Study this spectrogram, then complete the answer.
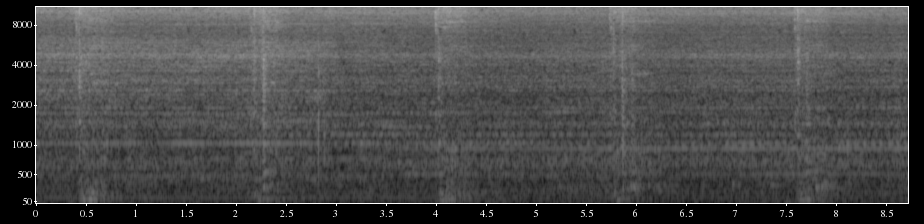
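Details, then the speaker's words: Chevalier FSG1632AD-II surface grinder after rebuild, in automatic surface grinding mode with auto downfeed: smooth steady run with a soft thump about every two seconds at table reversal, normal even grinding cycle. "Right now it's in automatic surface grinding mode. Standing back here so you can see it move. All the increments and everything are changeable."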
